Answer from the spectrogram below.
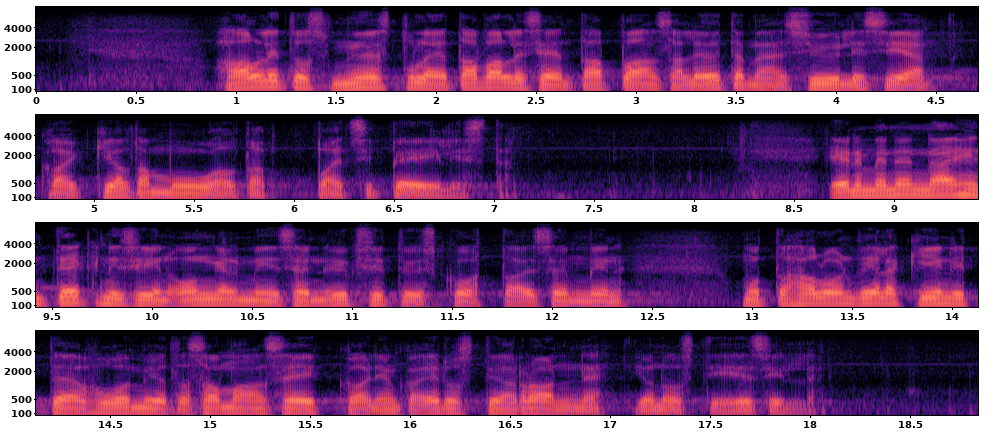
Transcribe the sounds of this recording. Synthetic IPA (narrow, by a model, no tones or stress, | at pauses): hɑlːit̪usmyøst̪ule̞ːt̪ɑʋɑlːise̞ːnt̪ɑpɑːnsɑløɥt̪æmæːnsyːlːisiæ | kɑjkːiɑlt̪ɑmuːwɑlt̪ɑpɑjt̪sipe̞ilḭst̪æ̥ | enme̞nenːæihint̪e̞knisiːno̞ŋːe̞lmiːnse̞nyksit̪yisko̞ht̪ɑijse̞mːin | mut̪ːɑɦɑluɑnʋielækiːnːit̪ːæːɦuomio̞t̪ɑsɑmɑːnse̞jkːɑːnjo̞ŋkɑe̞dust̪iɑrɑnːejono̞st̪ie̞silːḛ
